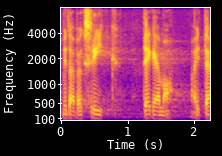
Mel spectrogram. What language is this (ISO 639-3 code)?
est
